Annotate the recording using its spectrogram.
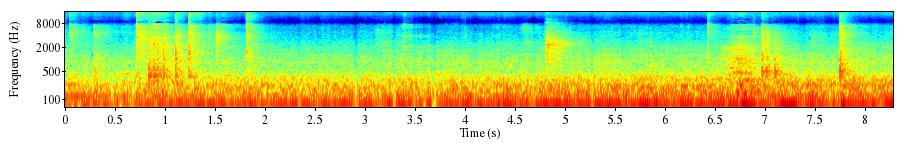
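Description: Steady low hum with a few brief knocks and rustles, one about a second in, one near the middle and two near the end.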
